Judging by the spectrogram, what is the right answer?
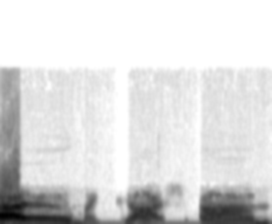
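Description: Background music is audible. Over it, a woman talks with ordinary pitch variation. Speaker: actress. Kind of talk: casual interview.

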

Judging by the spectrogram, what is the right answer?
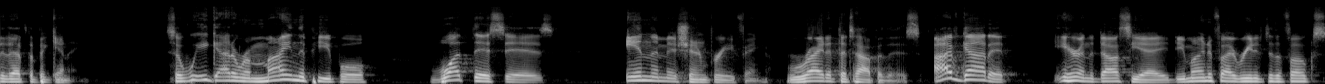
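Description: In a very clean recording with a silent background, a man talks with very wide pitch swings. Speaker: podcast host. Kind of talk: casual chat. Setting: home office.

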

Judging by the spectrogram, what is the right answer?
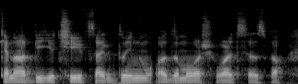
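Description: Speaking at a fairly quick pace, a man talks with a Portuguese accent. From Brazil, Rio de Janeiro. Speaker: ophthalmologist and martial arts coach. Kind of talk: interview. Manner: halting, many fillers and repetitions.

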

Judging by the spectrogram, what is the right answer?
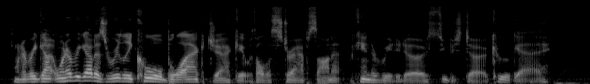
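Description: A man with an American accent talking at a very fast pace, hardly any pauses and lively intonation, on a very clean recording with a silent background. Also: medium pitch for a man. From Tennessee. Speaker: podcast co-host. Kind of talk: casual chat.

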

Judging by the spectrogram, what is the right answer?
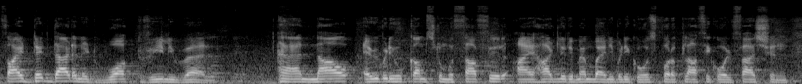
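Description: Over noticeable background noise, a man talks very fast at a medium pitch, keeping his loudness very even. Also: fairly even intonation. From India. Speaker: bar manager. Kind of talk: casual interview.

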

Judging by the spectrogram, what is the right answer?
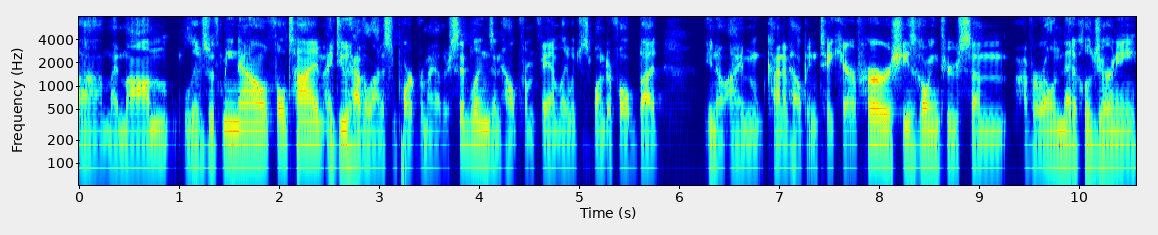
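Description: Very fast delivery with fairly even intonation and big swings in loudness, in a dry, close sound with no echo. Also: man, medium pitch for a man, very clean recording, silent background. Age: 30s. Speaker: actor and arts festival director. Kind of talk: interview.

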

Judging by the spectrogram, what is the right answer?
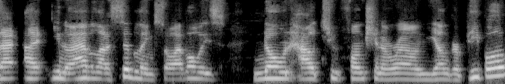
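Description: With a New York accent, a man talks in a high pitch and a bright, sharp tone, his intonation fairly even, in a dry, close sound with no echo. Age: 30s. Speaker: DJ and musician. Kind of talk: casual chat.

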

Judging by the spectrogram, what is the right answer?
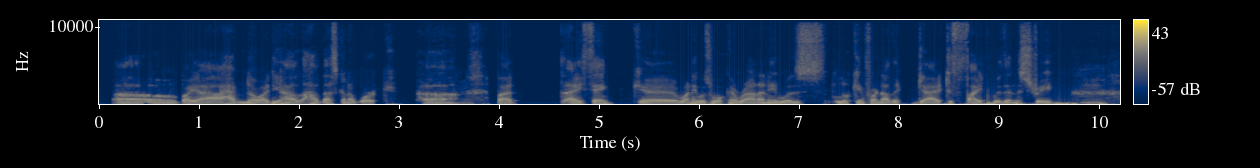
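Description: A normal speaking voice from a man, medium in pitch with ordinary pitch variation and a dry, close sound with no echo. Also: moderate pace. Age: 40s. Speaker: music producer. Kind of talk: casual chat.

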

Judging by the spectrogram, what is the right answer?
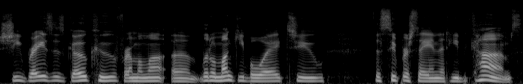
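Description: Dry and close with no echo, this very clean recording with a silent background carries an American accent and fairly even intonation. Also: woman, very deep, low pitch for a woman, moderate pace. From Texas, Garland (Dallas area). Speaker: voice actress. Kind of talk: casual interview. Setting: in-person at a trade school.

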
